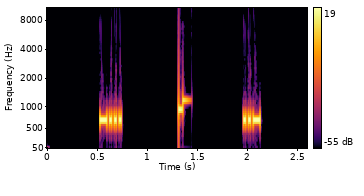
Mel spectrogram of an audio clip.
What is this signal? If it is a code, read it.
Morse code, heard as a keyed tone, about 50 wpm, 700 Hz. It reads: B U
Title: Single Letters - Rapid-Fire 50wpm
